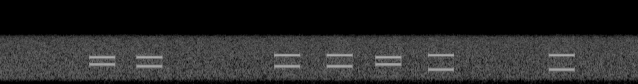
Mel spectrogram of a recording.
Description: DTMF, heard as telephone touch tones, dialled by hand, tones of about 260 ms, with phone line noise. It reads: 08 9903 3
